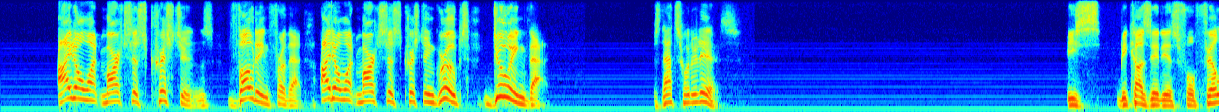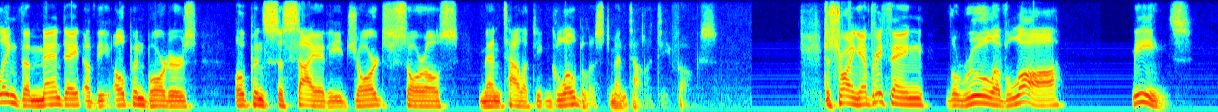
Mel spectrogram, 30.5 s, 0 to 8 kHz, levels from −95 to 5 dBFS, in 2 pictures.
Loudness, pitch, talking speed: -15 LUFS, 110 Hz, 90 wpm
